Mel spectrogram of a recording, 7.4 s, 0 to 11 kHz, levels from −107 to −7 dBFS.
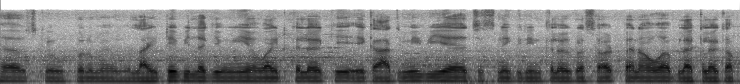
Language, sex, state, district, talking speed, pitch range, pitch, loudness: Hindi, male, Chhattisgarh, Raipur, 210 wpm, 80-85 Hz, 80 Hz, -18 LUFS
